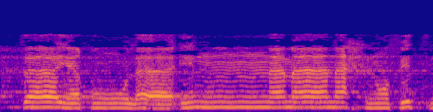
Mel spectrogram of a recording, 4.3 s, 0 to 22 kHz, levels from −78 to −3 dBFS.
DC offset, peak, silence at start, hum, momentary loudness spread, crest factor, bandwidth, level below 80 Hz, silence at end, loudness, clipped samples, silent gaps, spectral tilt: under 0.1%; -8 dBFS; 0 s; none; 7 LU; 16 dB; 6.4 kHz; -68 dBFS; 0 s; -24 LUFS; under 0.1%; none; -3.5 dB/octave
